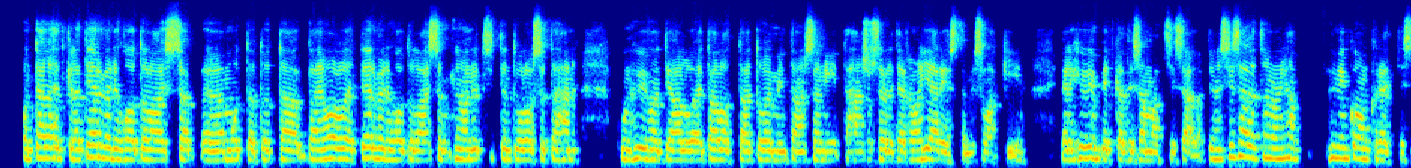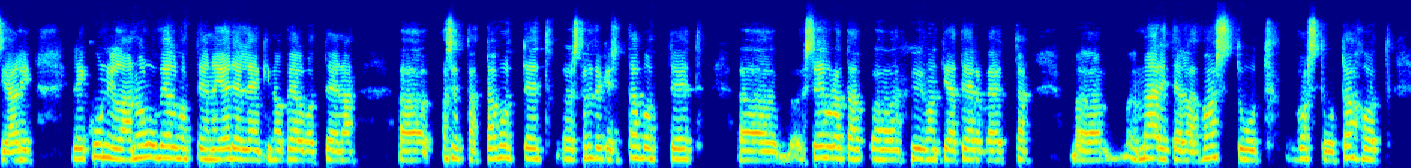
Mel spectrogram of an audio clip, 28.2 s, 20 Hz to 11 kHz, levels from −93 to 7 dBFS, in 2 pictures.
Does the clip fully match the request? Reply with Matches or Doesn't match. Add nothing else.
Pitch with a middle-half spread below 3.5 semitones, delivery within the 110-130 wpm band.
Matches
